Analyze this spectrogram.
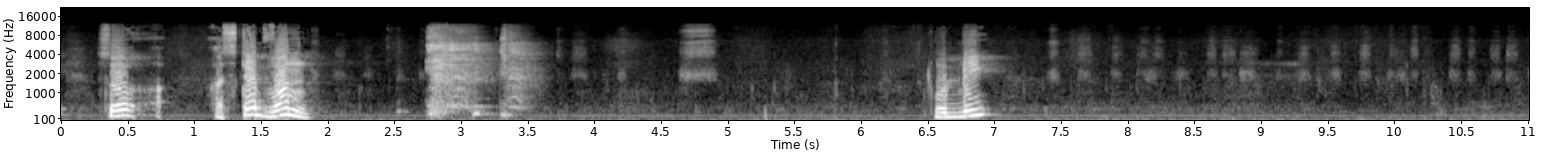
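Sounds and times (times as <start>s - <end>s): person coughing: 2.6s - 3.8s.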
